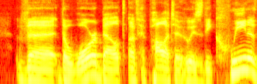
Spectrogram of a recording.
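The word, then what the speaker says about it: Hippolyta: I was going to say hippolita.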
